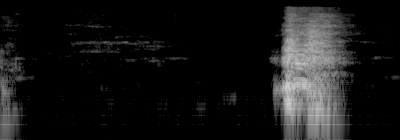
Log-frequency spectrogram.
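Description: A man clears his throat once, briefly, about one and a half seconds in.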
